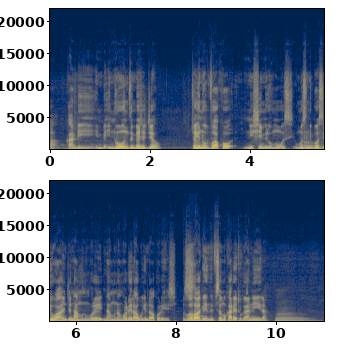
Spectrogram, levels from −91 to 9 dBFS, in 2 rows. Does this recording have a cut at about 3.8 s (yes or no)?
no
